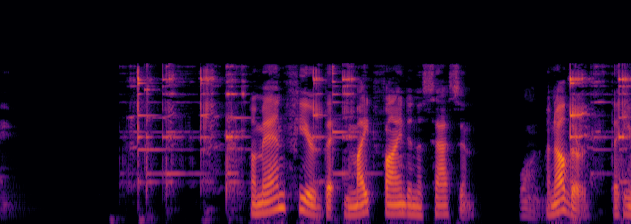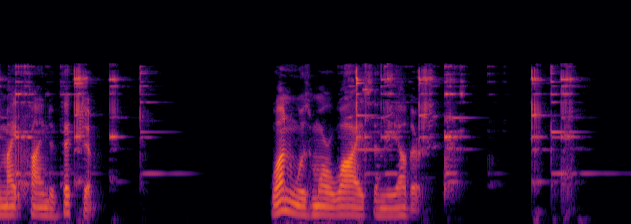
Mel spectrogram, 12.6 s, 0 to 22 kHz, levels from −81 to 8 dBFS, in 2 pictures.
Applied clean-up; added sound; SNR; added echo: classical method log-MMSE.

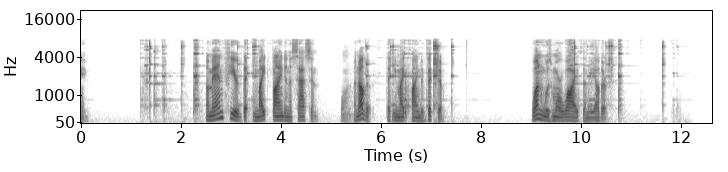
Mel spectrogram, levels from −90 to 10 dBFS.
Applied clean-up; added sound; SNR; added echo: neural mask model RNNoise.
